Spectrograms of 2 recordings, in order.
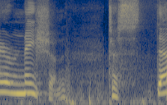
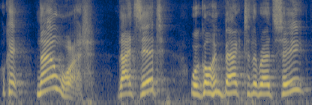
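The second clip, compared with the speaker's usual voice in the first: louder, exasperated protest; grumbling complaint; 6 semitones higher, 5 dB louder than usual. Retold or imitated. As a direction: throw up your hands at the plan. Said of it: "They grumbled, said".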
